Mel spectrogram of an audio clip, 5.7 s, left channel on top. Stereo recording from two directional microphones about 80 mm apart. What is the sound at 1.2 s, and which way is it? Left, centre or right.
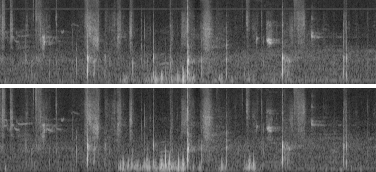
Walk, centre.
